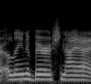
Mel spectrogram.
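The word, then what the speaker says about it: Berezhnaya: Did you see the Olympics in 2002 when the pairs team of Jamie Sillay and David Peltier and the, oh my gosh, I'm going to mispronounce the name, Anton Sikhorelidze, the Russian pair, Elena Baryshnaya and Anton Sikhorelidze. – That is correct.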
